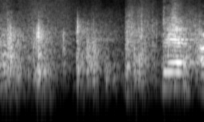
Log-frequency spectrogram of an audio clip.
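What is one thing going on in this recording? A paper grocery bag rustles.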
